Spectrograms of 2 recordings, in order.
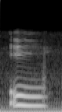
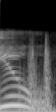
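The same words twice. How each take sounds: First: It begins with a plain vowel sound. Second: It begins with a consonant Y sound. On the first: The speaker calls it wrong. "bukan U" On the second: The speaker calls it right. "kita membacanya U"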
